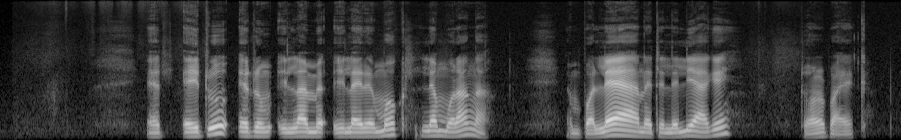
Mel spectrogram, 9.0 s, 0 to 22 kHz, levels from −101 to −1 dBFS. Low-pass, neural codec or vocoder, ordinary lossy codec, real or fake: none; none; none; real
